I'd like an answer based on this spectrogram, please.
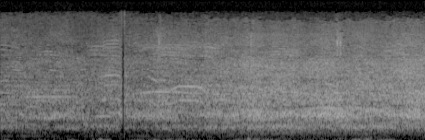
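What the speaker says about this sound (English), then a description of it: "Oh, you can hear the boos." A WrestleMania arena crowd boos in a faint, distant, sustained roar that swells slightly toward the end.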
